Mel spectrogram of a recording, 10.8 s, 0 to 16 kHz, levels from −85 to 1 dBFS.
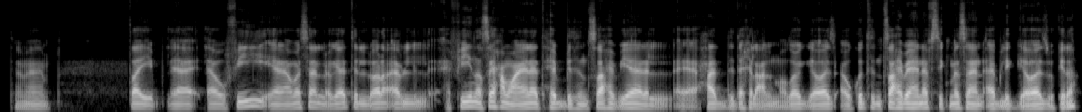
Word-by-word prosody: تمام. 90 Hz, -1 st, -8 dB, 0.8 s
طيّب 95 Hz, -4 st, -1 dB
آآ 95 Hz, 0 st, -2 dB
لو 95 Hz, -1 st, -2 dB
في 140 Hz, +7 st, -2 dB
يعني 90 Hz, -1 st, -3 dB
لو 90 Hz, -, -3 dB
مثلًا 110 Hz, -1 st, -2 dB
رجعتِ 105 Hz, +4 st, -1 dB
لورا 105 Hz, +1 st, +1 dB
قبل 105 Hz, 0 st, -3 dB, 0.2 s
في 125 Hz, +1 st, 0 dB
نصيحة 130 Hz, +1 st, +3 dB
معيّنة 105 Hz, +5 st, +4 dB
تحبّي 110 Hz, -3 st, -2 dB
تنصحي 95 Hz, +3 st, +1 dB
بيها 100 Hz, -2 st, +3 dB
لحد 85 Hz, -, -2 dB
داخل -, -, -1 dB
على -, -, 0 dB
موضوع 95 Hz, -, -2 dB
الجواز 95 Hz, -1 st, +1 dB
أو -, -, -1 dB
كنتِ 110 Hz, +1 st, -3 dB
تنصحي 110 Hz, +2 st, +3 dB
بيها 105 Hz, -1 st, +5 dB
نفْسك 105 Hz, -1 st, -2 dB
مثلًا 100 Hz, -2 st, 0 dB
قبل -, -, 0 dB
الجواز 95 Hz, +2 st, +3 dB
وكده؟ -, -, 0 dB
105 Hz, 170 wpm, -25 LUFS, 95-110 Hz, 0.8 s, بيها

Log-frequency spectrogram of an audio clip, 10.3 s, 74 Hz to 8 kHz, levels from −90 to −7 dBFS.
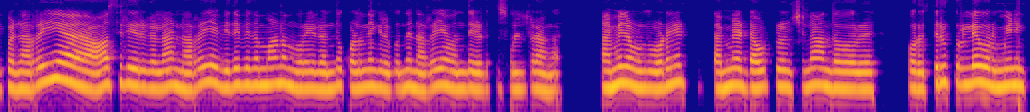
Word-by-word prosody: இப்ப 200 Hz, +2 st, -4 dB
நெறைய 250 Hz, +10 st, +1 dB, 0.5 s
ஆசிரியர்கள்லாம் 225 Hz, -3 st, -1 dB
நெறைய 230 Hz, +7 st, -1 dB
விதவிதமான 230 Hz, +2 st, 0 dB, 0.2 s
முறையில 200 Hz, -1 st, 0 dB
வந்து 210 Hz, +3 st, -2 dB
குழந்தைகளுக்கு 205 Hz, -1 st, -1 dB
வந்து 210 Hz, +2 st, -1 dB
நெறைய 205 Hz, +5 st, -2 dB
வந்து 195 Hz, +1 st, -1 dB
எடுத்துச் 190 Hz, 0 st, -11 dB
சொல்றாங்க. 195 Hz, -1 st, -3 dB, 0.5 s
தமிழ் 240 Hz, +4 st, +4 dB
அவுங்க 205 Hz, -2 st, +1 dB
உடனே 230 Hz, +5 st, +1 dB, 0.4 s
தமிழ்ல 220 Hz, +3 st, +2 dB
டவுட் 210 Hz, +2 st, 0 dB
வந்ச்சுனா 210 Hz, +2 st, -3 dB
அந்த 205 Hz, -1 st, +1 dB
ஒரு 195 Hz, 0 st, +1 dB, 0.5 s
1 195 Hz, -, +2 dB
திருக்குறளே 245 Hz, 0 st, +1 dB
1 225 Hz, -, +2 dB
மீனிங் 225 Hz, -1 st, +1 dB
210 Hz, 145 wpm, -23 LUFS, 200-230 Hz, 0.5 s, தமிழ்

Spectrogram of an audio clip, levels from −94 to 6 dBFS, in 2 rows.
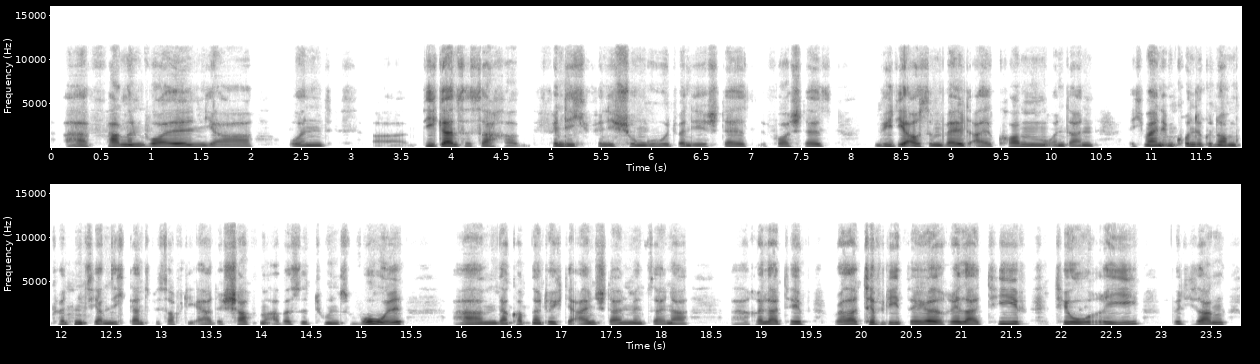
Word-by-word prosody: äh, 145 Hz, -1 st, -4 dB
fangen 155 Hz, -1 st, +1 dB
wollen, 155 Hz, 0 st, +5 dB
ja. 135 Hz, +2 st, -7 dB, 0.4 s
Und, 140 Hz, -1 st, -4 dB, 0.4 s
äh, -, -, -23 dB, 0.5 s
die 195 Hz, -2 st, 0 dB
ganze 170 Hz, -2 st, +9 dB
Sache 140 Hz, -5 st, -5 dB, 0.2 s
finde 160 Hz, 0 st, -2 dB
ich 155 Hz, 0 st, -6 dB
finde 155 Hz, -1 st, -6 dB
ich 145 Hz, -, -2 dB
schon 140 Hz, -1 st, -2 dB
gut, 145 Hz, 0 st, -8 dB
wenn 130 Hz, -, -3 dB
die 130 Hz, 0 st, -7 dB
stell 140 Hz, +1 st, -5 dB
du -, -, -32 dB
vorstellst, 145 Hz, -1 st, -5 dB, 0.4 s
wie 155 Hz, +5 st, -4 dB
die -, -, +7 dB
aus 150 Hz, -1 st, +2 dB
dem 145 Hz, -2 st, -3 dB
Weltall 135 Hz, -1 st, +1 dB
kommen 155 Hz, 0 st, -2 dB
und 135 Hz, +2 st, -7 dB
dann 130 Hz, +1 st, -4 dB, 0.4 s
ich 135 Hz, -, -18 dB
meine, 140 Hz, -1 st, +4 dB
im 135 Hz, -, -7 dB
Grunde 170 Hz, +2 st, -2 dB
genommen 140 Hz, -2 st, 0 dB
könnten 165 Hz, -2 st, -3 dB
sie 145 Hz, -, -6 dB
ja 130 Hz, -, -3 dB
nicht 145 Hz, +2 st, -5 dB
ganz 140 Hz, 0 st, -5 dB
bis 135 Hz, -, -20 dB
auf 125 Hz, -, -10 dB
die -, -, -18 dB
Erde -, -, -10 dB
schaffen, -, -, +1 dB
aber 125 Hz, -, -8 dB
sie 130 Hz, +1 st, -9 dB
tun's 140 Hz, 0 st, -7 dB
wohl, 205 Hz, -, +7 dB, 0.6 s
ähm, 150 Hz, -1 st, -1 dB
da 135 Hz, -1 st, -2 dB
kommt 150 Hz, +1 st, -9 dB
natürlich 145 Hz, 0 st, -2 dB
der -, -, -8 dB
Einstein 155 Hz, +1 st, -2 dB
mit 140 Hz, -3 st, -3 dB
seiner, 130 Hz, -1 st, -5 dB, 0.4 s
äh, -, -, -17 dB
relativ 140 Hz, +2 st, 0 dB, 0.3 s
relativity 160 Hz, +6 st, 0 dB
theo 165 Hz, -1 st, +8 dB
Retativtheorie 150 Hz, -, 0 dB, 0.3 s
würde 150 Hz, 0 st, -8 dB
ich -, -, -23 dB
sagen, 160 Hz, +3 st, +1 dB
145 Hz, 160 wpm, -27 LUFS, 135-155 Hz, 0.6 s, ganze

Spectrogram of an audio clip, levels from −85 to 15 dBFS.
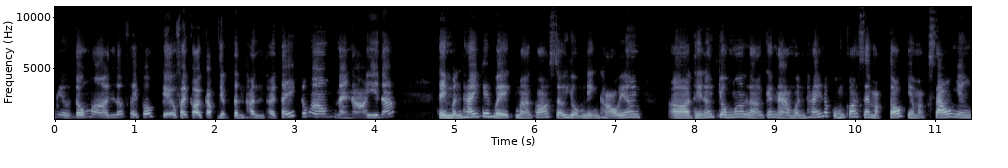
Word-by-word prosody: như 230 Hz, -4 st, -7 dB
đúng 230 Hz, +5 st, +1 dB
rồi, 225 Hz, -5 st, -1 dB
lướt 245 Hz, +4 st, -7 dB
Facebook, 285 Hz, +5 st, -1 dB
kiểu, -, -, +1 dB
phải 250 Hz, 0 st, +4 dB
coi 245 Hz, -1 st, +5 dB
cập 190 Hz, -4 st, +1 dB
nhật 200 Hz, -, -3 dB
tình 210 Hz, -1 st, 0 dB
hình 200 Hz, 0 st, -2 dB
thời 195 Hz, -2 st, -2 dB
tiết, 280 Hz, -, -1 dB
đúng 305 Hz, +2 st, -3 dB
hông? 275 Hz, 0 st, -2 dB
Này 185 Hz, -, 0 dB
nọ 150 Hz, -, -1 dB
vậy 225 Hz, 0 st, -1 dB
đó. 260 Hz, +2 st, +3 dB, 0.6 s
Thì 210 Hz, -2 st, +8 dB
mình 200 Hz, -1 st, +3 dB
thấy 260 Hz, +3 st, +4 dB
cái 310 Hz, -1 st, +4 dB
việc 160 Hz, -, +3 dB
mà 190 Hz, -4 st, -1 dB
có 245 Hz, +9 st, -1 dB
sử -, -, -1 dB
dụng 215 Hz, -3 st, 0 dB
điện 185 Hz, 0 st, -3 dB
thoại 200 Hz, +1 st, 0 dB
á, 255 Hz, +2 st, -1 dB, 0.4 s
ờ, 190 Hz, -1 st, +3 dB
thì 200 Hz, -3 st, -1 dB
nói 250 Hz, +6 st, -1 dB
chung 245 Hz, -1 st, +1 dB
á 270 Hz, -, -2 dB
là 225 Hz, -6 st, -2 dB
cái 250 Hz, -, -2 dB
nào 195 Hz, -8 st, 0 dB
mình 170 Hz, +1 st, -5 dB
thấy 250 Hz, +4 st, -1 dB
nó 345 Hz, -, -2 dB
cũng 235 Hz, -8 st, -5 dB
có 270 Hz, +2 st, +1 dB
xe 270 Hz, -4 st, +1 dB
mặt 230 Hz, -, -4 dB
tốt 270 Hz, +5 st, +5 dB
và 205 Hz, -, -1 dB
mặt 180 Hz, -, -8 dB
xấu 240 Hz, +4 st, +5 dB
nhưng 225 Hz, -6 st, -4 dB
235 Hz, 270 wpm, -25 LUFS, 200-265 Hz, 0.6 s, Thì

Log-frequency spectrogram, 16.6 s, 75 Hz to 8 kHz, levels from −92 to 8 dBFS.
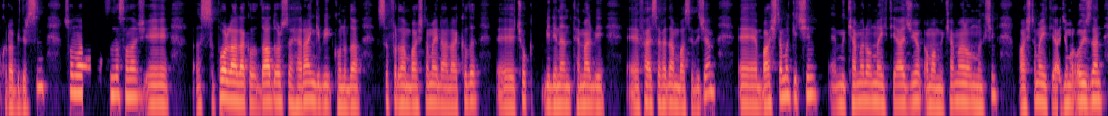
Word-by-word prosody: kurabilirsin. 115 Hz, -, -3 dB, 0.2 s
Sonra 195 Hz, -1 st, +4 dB, 0.3 s
aslında 180 Hz, 0 st, -1 dB
sana 165 Hz, -1 st, +1 dB
ş 165 Hz, -3 st, -10 dB
eee, 130 Hz, -1 st, +1 dB, 0.4 s
ııı, 120 Hz, -, -4 dB
sporla 145 Hz, +5 st, +5 dB
alakalı 135 Hz, -2 st, +2 dB
daha 140 Hz, 0 st, +7 dB
doğrusu 135 Hz, -1 st, +1 dB
herhangi 130 Hz, +1 st, +1 dB
bir 130 Hz, -1 st, -1 dB
konuda 120 Hz, 0 st, 0 dB, 0.2 s
sıfırdan 130 Hz, -1 st, -1 dB
başlamayla 125 Hz, 0 st, 0 dB
alakalı, 135 Hz, +4 st, -2 dB, 0.3 s
eee, 120 Hz, -1 st, -1 dB
çok 140 Hz, -1 st, -5 dB
bilinen 125 Hz, -1 st, +1 dB
temel 125 Hz, 0 st, 0 dB
bir, 120 Hz, 0 st, -1 dB, 0.4 s
eee, 120 Hz, -, -2 dB
felsefeden 125 Hz, 0 st, 0 dB
bahsedeceğim. 115 Hz, -, -2 dB, 0.4 s
Eee, 125 Hz, -1 st, +2 dB
başlamak 160 Hz, +8 st, +1 dB
için, 180 Hz, +2 st, -1 dB, 0.2 s
eee, 120 Hz, -, -9 dB
mükemmel 130 Hz, +2 st, -1 dB
olma 135 Hz, -1 st, +2 dB
ihtiyacın 130 Hz, +1 st, -1 dB
yok 140 Hz, -1 st, -1 dB
ama 120 Hz, 0 st, +1 dB
mükemmel 135 Hz, +4 st, 0 dB
olmak 125 Hz, -2 st, 0 dB
için 175 Hz, +6 st, -6 dB, 0.3 s
başlamaya 130 Hz, +3 st, +1 dB
ihtiyacın 125 Hz, +1 st, -1 dB
var. 130 Hz, -, -1 dB
O 140 Hz, 0 st, +3 dB
yüzden, 145 Hz, +2 st, +3 dB
130 Hz, 150 wpm, -23 LUFS, 120-140 Hz, 0.4 s, daha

